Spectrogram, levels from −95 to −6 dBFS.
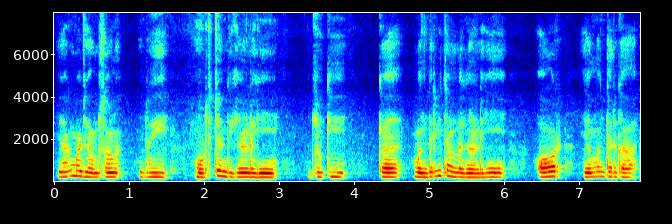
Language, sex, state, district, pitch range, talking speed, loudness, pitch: Garhwali, male, Uttarakhand, Uttarkashi, 200-220 Hz, 170 wpm, -16 LUFS, 205 Hz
